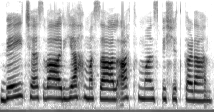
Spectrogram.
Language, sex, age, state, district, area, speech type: Kashmiri, female, 18-30, Jammu and Kashmir, Kulgam, rural, spontaneous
